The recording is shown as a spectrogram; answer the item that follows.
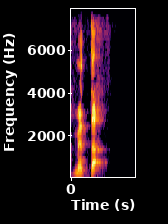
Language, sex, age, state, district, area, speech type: Malayalam, male, 60+, Kerala, Kottayam, rural, read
